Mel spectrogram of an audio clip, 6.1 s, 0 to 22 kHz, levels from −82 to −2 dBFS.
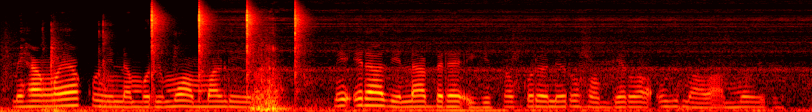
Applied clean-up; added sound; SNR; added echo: none; Hiss / Fire; 0 dB; none.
